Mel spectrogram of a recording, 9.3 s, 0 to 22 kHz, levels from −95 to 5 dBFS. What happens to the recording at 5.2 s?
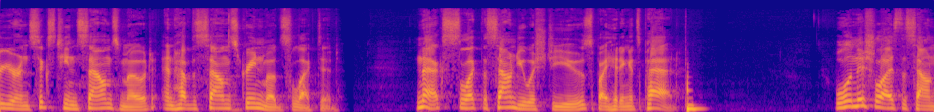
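Nothing goes wrong at 5.2 s; the audio carries on intact through that moment, with no dropout, click or other fault.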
